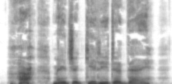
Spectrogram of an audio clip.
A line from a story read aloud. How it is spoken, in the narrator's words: cackled Count Geral, suddenly abandoning his arrogant pose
